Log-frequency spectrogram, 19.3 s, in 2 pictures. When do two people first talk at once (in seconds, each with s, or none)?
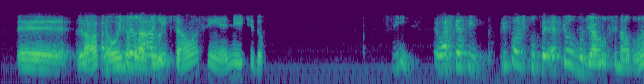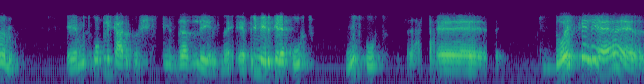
1.1 s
